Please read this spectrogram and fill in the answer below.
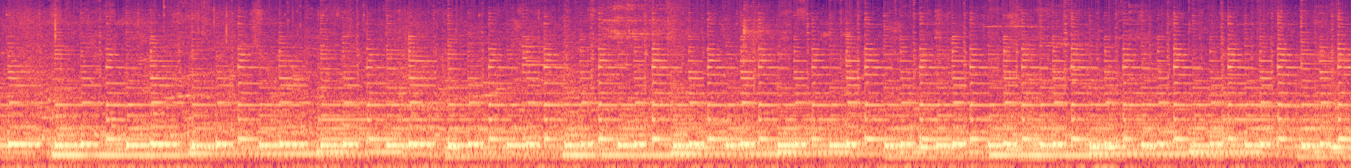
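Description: Harp playing an instrumental piece: a fast, even figure of plucked notes repeating over lower notes that change about every second or so.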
